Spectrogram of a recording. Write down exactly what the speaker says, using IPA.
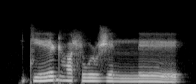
tʲ eː ɖʱ ɒ ɬ uː ɭ ʒ e nː eː

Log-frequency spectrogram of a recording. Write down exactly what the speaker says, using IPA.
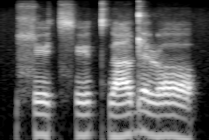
ɬ ʏ t͡sʰ ʏ kʷʰ a ɖ ɛ ɭ ɔ

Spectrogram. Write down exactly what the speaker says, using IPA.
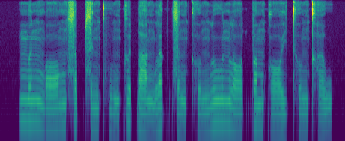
m ɵ˥ n ŋ ɔː˨˥ ŋ s ɐ˧ p̚ s ɪ˨ ŋ kʷʰ ɐ˨˩ ŋ k ɵ˥ t̚ aː˨˩ ŋ l ɐ˥ k̚ t͡s ɐ˨˩ ŋ t̪ʰ ʊ˨˥ ŋ l uː˥ n l ɔː˨ t̚ p ɐ˥ m k ɔː˨ j t̪ʰ ʊ˧ ŋ kʰ ɐ˨˩ w

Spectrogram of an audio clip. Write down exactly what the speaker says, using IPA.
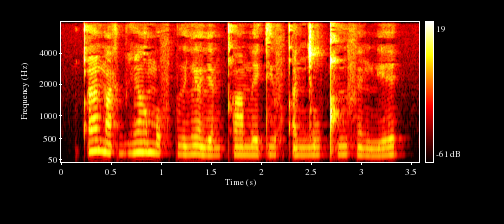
qʼ ĩ m ã x bʱ ĩ ʁ m o f p ɨ lʲ ɐ̃ lʲ a ŋ qʰ ã m e tʲ o f qʼ ĩ nʲ ŋ͡ǀ u ǃʰ ɨ f ẽ ŋ nʲ e

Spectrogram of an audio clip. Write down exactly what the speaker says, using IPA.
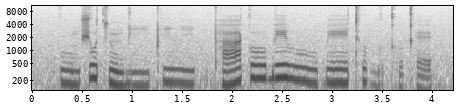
k uː˨ m ʃ o˦ t͡s ũ˨ b iː˨ pʰ i˦ β i˦ | pʰ aː˨˦ k oː˦ b eː˦ β uː˦˨ ɓ eː˦ tʰ ʊ˦ ɡ͡b ʊ˨ kʰ ʊ˨ kʰ ɛ˨

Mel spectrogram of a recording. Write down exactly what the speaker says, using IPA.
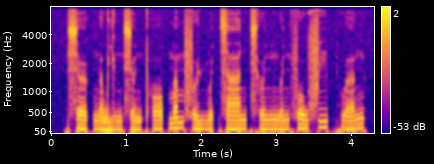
s œː˨ k̚ ŋ ɐ˨˩ w j ɪ˨ ŋ s ɵ˨˩ n pʰ ɔː˨˥ p̚ m ɐ˥ m f ɵ˨ ɥ m ɵ˨ t̚ s aː˨˧ n t͡sʰ ɵ˨˧ n ŋ ɵ˨˥ n f o˧ w f iː˥ p̚ kʷ ɐ˨˥ ŋ

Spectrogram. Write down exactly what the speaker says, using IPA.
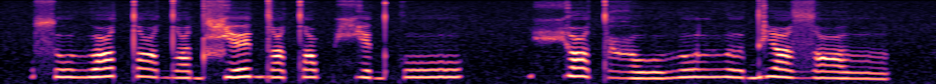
s o ð o tˤ ʉ dˤ ɤ d ɕ ɛ d i tˤ ʌ p ç ɛ d k o | ç o tˤ ɣ o ð o l ð ɤ d i zˤ ɤ

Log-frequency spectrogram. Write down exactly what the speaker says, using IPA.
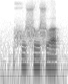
x u sʷ ɯ sʷ ʌ

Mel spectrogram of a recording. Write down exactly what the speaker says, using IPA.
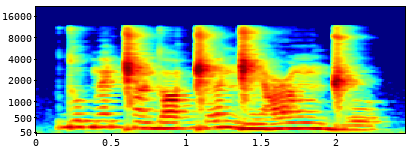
d o˦ b ɛ̃˦ ǁ ɐ̃˧ d ɒ˧ ɡ͡ǁ ɜ˦ ŋ͡ǁ ẽ˨ ʕ õː˦ ɡ͡ǁ o˨

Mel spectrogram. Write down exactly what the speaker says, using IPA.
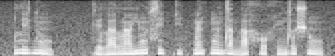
l i˦ d ũ˦˨ | k e˨ l a˧ l ã˧ j ũ˦ s i˦ k i˧ k͡p ɛ̃˦ k͡p ũ˦ d a˦˨ n a˨˦ h o˦˨ h ĩ˧ d o˦ ʃ ũ˦˨

